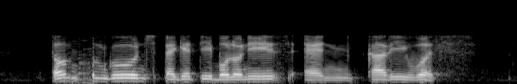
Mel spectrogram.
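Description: Throughout, the speech carries the iLBC codec's narrowband sound: nothing above 4 kHz, with a slightly rough, synthetic edge. The damage is plainly audible and fits the 30 ms frame, 13.33 kbps mode, in which each frame's excitation is coded independently.

Lost iLBC frames appear at 0.63 to 0.95 s, 2.55 to 2.86 s, and 4.58 to 4.65 s. The decoder fills each gap by repeating the last pitch cycle mixed with noise, producing a held, buzzy vowel. The longest unbroken stretch, in the first burst, lasts about a fifth of a second. Because the frames are self-contained, the speech recovers immediately after each gap.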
